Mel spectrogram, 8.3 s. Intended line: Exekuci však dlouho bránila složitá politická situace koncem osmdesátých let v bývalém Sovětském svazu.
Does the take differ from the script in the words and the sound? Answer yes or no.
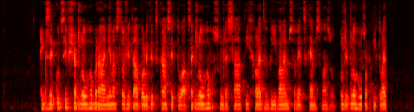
yes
